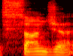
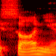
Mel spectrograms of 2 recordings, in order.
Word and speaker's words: Sonja: doesn't sell real well i always pronounced it read sanja as a kid first time i heard somebody say sonya i was like what and actually i think the first time i heard it was sonja henning and it took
